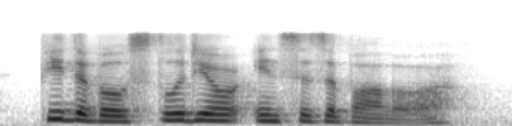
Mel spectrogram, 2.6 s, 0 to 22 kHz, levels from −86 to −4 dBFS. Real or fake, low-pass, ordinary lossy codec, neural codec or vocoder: fake; 7.2 kHz; none; codec, 16 kHz, 0.2 kbps, FocalCodec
